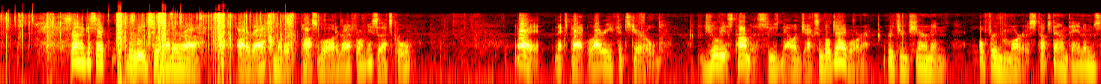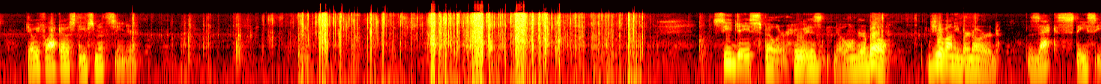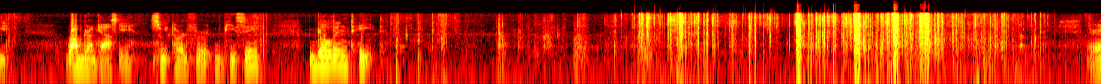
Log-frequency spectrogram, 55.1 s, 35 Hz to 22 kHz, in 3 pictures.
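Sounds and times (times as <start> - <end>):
plastic wrapper tearing and crinkling: 0.0 - 5.7, 21.7 - 29.3, 46.8 - 54.3.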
